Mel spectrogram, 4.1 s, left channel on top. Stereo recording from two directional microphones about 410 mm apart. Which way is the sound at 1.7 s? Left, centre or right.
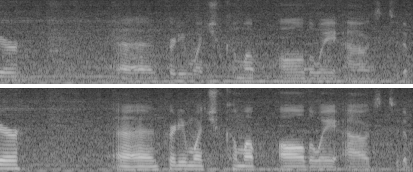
Centre.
